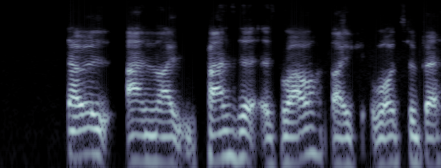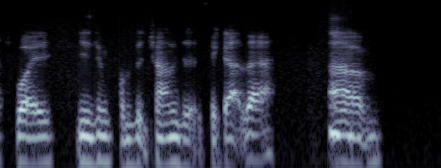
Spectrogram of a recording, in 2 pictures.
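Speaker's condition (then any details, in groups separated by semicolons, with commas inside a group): Cerebral palsy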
